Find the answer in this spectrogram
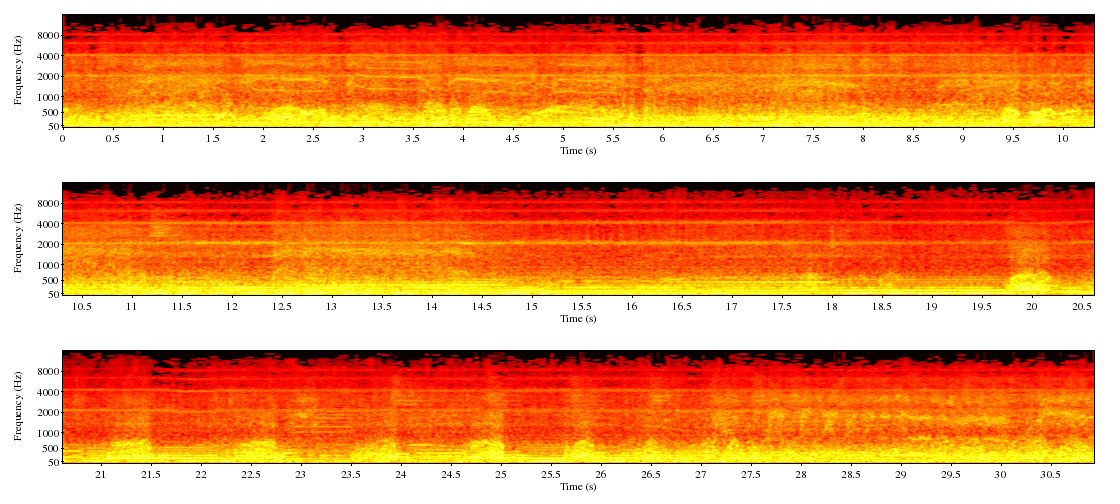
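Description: Lo-fi cassette recording of an extreme-metal (grindcore) band playing: heavily distorted guitars and drums in a dense, noisy wall of sound.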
